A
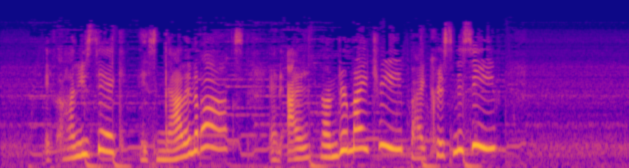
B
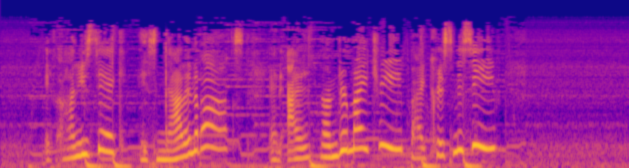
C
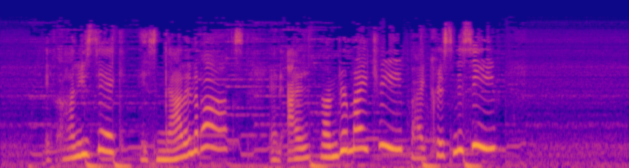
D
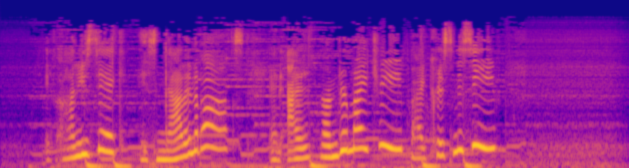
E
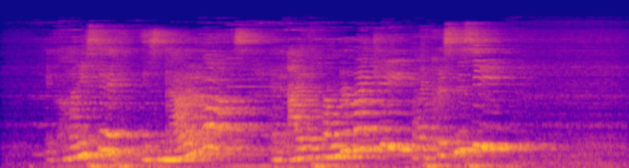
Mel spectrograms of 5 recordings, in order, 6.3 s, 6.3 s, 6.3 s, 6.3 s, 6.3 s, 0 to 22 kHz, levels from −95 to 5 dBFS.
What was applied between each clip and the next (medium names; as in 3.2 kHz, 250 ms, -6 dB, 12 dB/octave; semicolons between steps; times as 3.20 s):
tone controls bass +11 dB, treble +14 dB; trim +2 dB
harmonic-percussive split percussive -6 dB; trim -8 dB
level rider gain up to 11.5 dB; trim +1 dB
plate-style reverb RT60 1.2 s, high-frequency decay 0.8×, DRR -7.5 dB; trim -12.5 dB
